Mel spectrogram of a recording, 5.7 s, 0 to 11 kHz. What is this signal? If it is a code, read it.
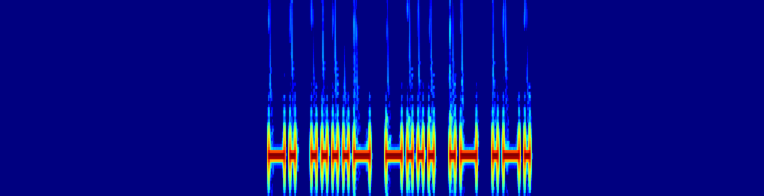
Morse code, heard as a keyed tone, about 30 wpm, 700 Hz. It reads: N4BAR
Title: USA Call Signs - 5 Characters - 30wpm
